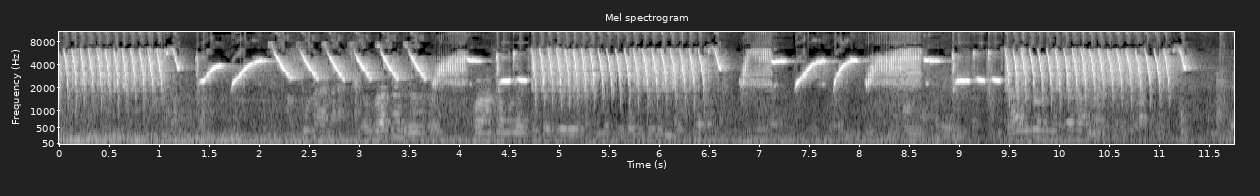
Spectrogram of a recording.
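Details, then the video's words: Canary in full rolling song, played to stir quiet canaries into singing: long fast high trills alternate with bursts of rising and falling whistled sweeps, repeated several times, with faint low background noise. "PANCINGAN KENARI GACOR NGEROLL TAJAM"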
